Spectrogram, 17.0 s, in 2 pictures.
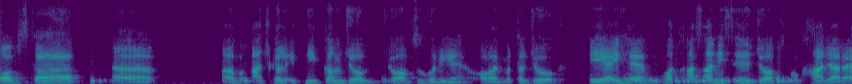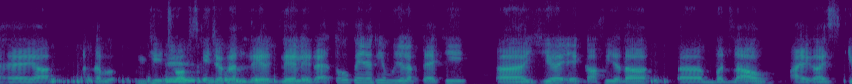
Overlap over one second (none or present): present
